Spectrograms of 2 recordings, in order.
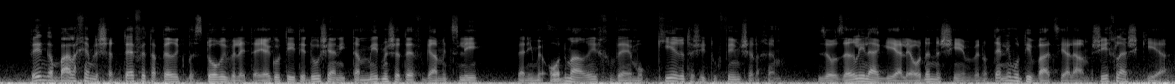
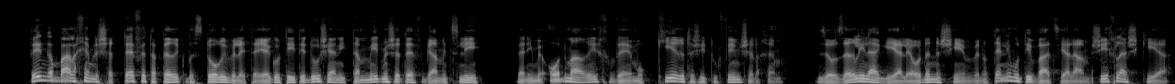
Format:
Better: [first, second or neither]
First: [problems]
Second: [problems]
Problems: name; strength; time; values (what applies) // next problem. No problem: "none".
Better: second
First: low rumble; noticeable; throughout; 20 dB below the speech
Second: none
